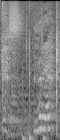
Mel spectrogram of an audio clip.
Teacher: Pada video tersebut terdapat perubahan fonem A menjadi E.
